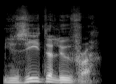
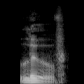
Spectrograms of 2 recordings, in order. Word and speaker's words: Louvre: In French, the name would be pronounced Musée du Louvre. However, that is not how I'm going to pronounce it for the rest of this episode. I'll be using the most standard English pronunciation of the museum, Louvre. The reason for this is that this podcast is in English, and Louvre isn't how it's commonly pronounced in English.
